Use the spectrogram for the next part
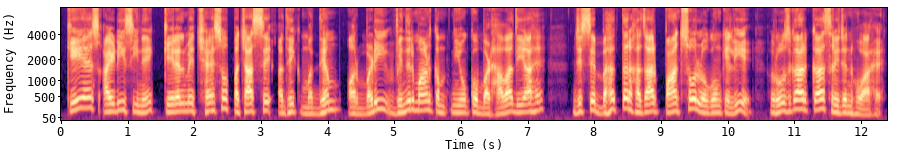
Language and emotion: Hindi, neutral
